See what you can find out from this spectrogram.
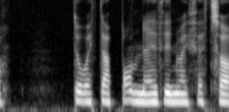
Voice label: "bonedd", Welsh

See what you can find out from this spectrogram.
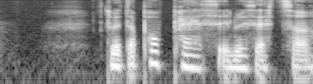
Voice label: "popeth", Welsh

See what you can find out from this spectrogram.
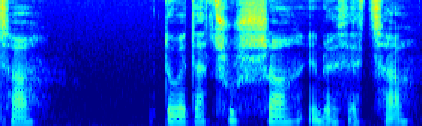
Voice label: "trwsio", Welsh

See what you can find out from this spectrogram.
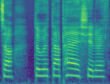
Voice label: "pell", Welsh

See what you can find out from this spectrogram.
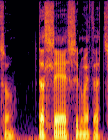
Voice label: "lles", Welsh

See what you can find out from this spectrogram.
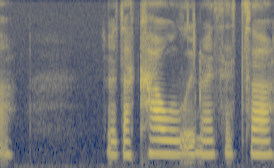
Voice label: "cawl", Welsh

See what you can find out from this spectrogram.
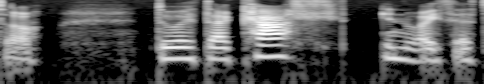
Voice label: "call", Welsh

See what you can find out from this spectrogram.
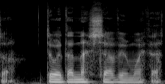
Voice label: "nesaf", Welsh

